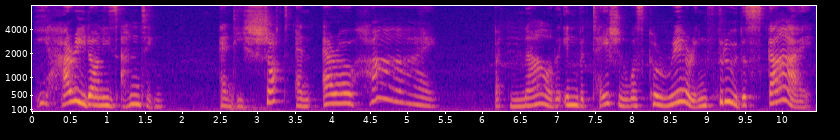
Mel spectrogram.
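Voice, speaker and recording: A woman reading a children's story aloud with animated, dramatic emphasis and explanatory asides. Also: fairly high pitch, slow.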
